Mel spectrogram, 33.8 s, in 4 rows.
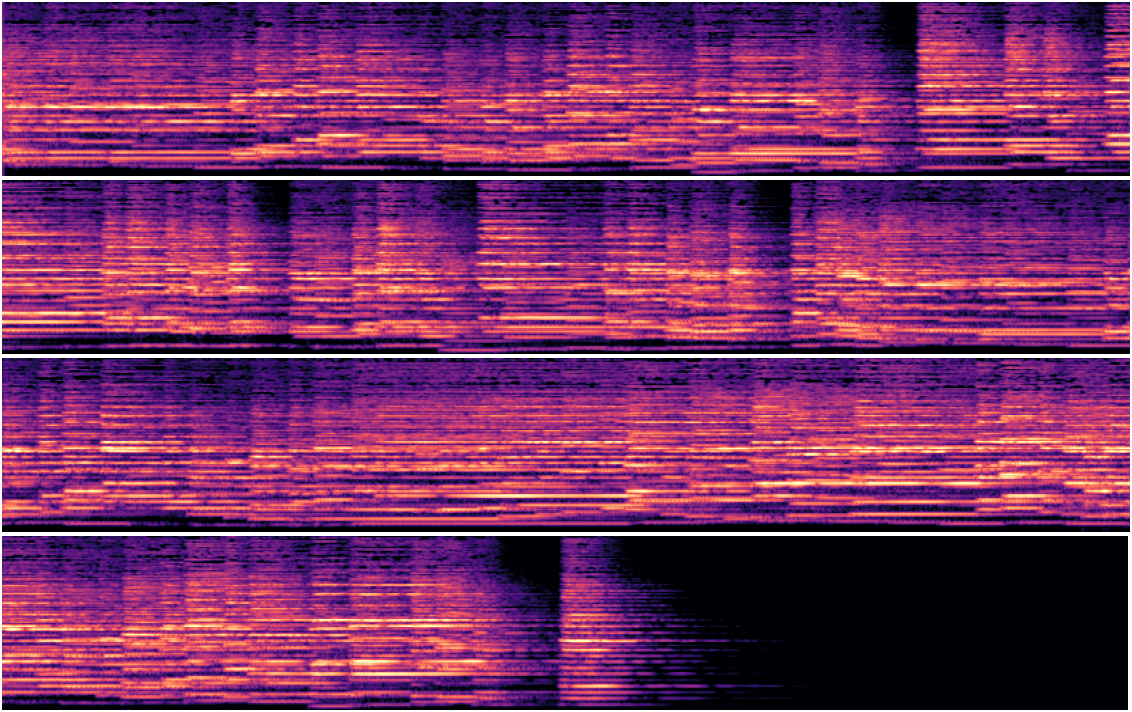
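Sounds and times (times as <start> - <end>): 
clarinet melody: 0.0 - 31.0.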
